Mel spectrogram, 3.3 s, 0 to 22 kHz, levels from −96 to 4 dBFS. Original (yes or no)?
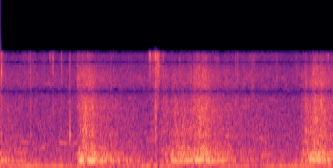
yes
